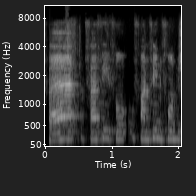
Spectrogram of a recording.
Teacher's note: 1 number ফা ফা, তাই না? সামনের জি উপরের দাঁত, নিচের ঠোঁটের পেট, বাতাস চালু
